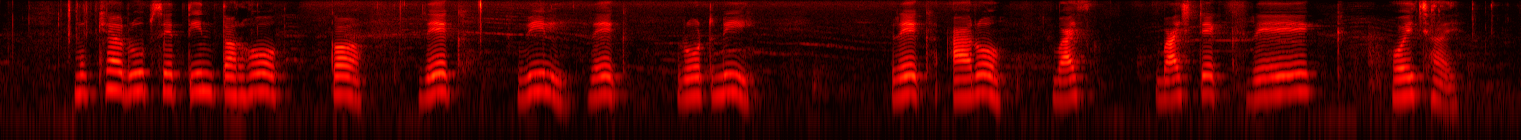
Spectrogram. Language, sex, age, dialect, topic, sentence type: Maithili, female, 60-100, Angika, agriculture, statement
